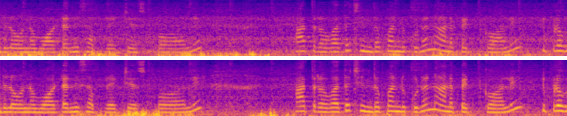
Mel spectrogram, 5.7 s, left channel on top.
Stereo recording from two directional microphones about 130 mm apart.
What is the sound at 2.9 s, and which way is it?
Speech, 35° right (ahead or behind).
